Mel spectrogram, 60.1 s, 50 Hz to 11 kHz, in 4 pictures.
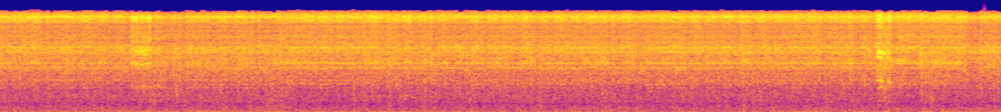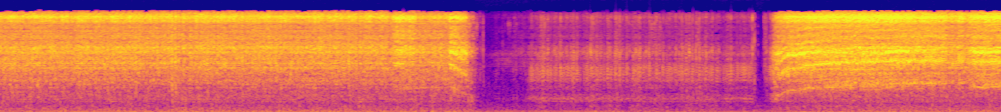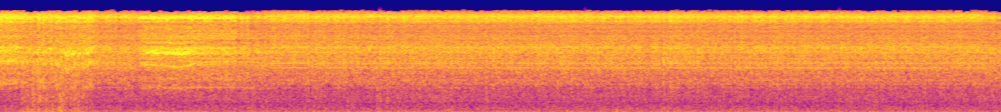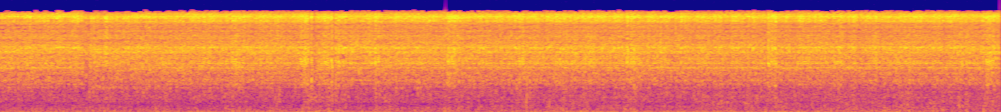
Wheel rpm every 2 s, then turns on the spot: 240, 230, 230, 230, 230, 230, 230, 230, 230, 240, 210, 30, 20, 110, 220, 230, 230, 230, 230, 230, 230, 240, 230, 230, 230, 230, 230, 230, 240, 230.
22-26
